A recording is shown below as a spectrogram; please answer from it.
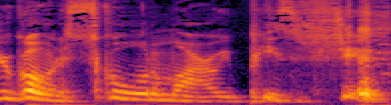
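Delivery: put-on loud, angry, scolding voice. Retelling a film scene where the parent scolds the child: imitating an angry parent. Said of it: "How are you so angry at your child already?".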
